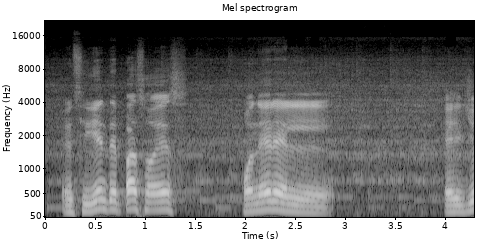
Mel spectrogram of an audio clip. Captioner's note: speaking Spanish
